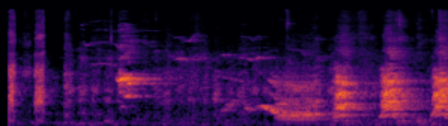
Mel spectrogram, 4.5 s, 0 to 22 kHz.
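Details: A male Rottweiler, filmed on December 16, gives short, breathy barks and whines in uneven bursts.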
